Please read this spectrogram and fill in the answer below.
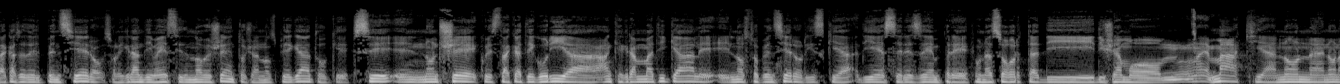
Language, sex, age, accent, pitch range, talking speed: Italian, male, 30-49, native, 110-135 Hz, 155 wpm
